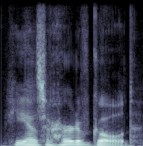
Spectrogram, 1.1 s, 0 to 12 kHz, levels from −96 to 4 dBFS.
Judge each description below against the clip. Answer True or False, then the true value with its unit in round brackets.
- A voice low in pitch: True (125 Hz)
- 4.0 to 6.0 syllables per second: False (6.2 syllables/s)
